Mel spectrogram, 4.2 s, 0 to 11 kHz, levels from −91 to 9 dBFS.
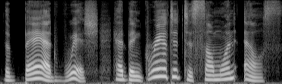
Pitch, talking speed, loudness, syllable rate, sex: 185 Hz, 125 wpm, -18 LUFS, 3.5 syllables/s, female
